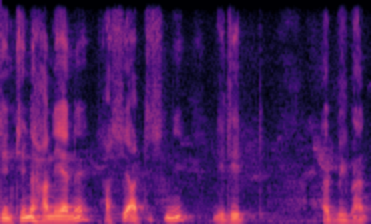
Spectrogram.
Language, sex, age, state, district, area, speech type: Bodo, male, 60+, Assam, Udalguri, urban, spontaneous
